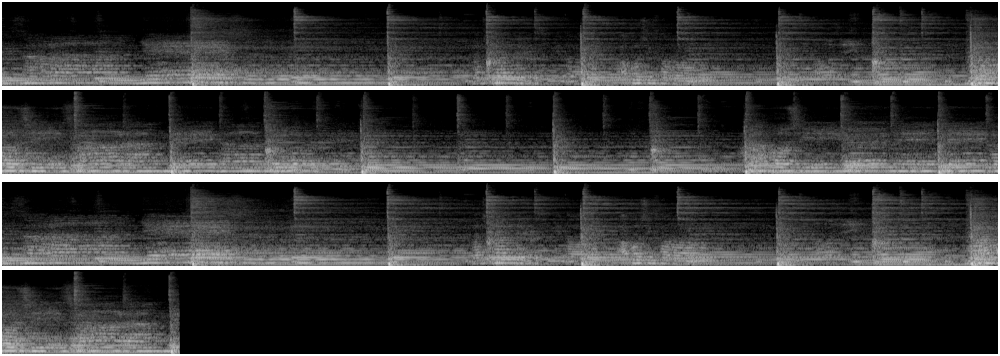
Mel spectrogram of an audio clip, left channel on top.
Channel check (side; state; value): right; drops out; at 11.8 s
